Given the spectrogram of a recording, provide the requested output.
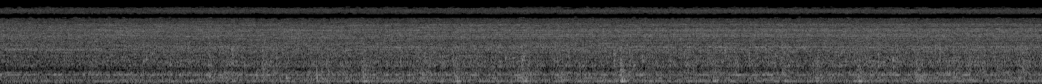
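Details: QFlow 2.5kg compact RV/caravan/boat washer, 700 rpm spin, rinse fill: constant soft hiss of water running in at an even rate, no buzzing or sputter; normal water fill.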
